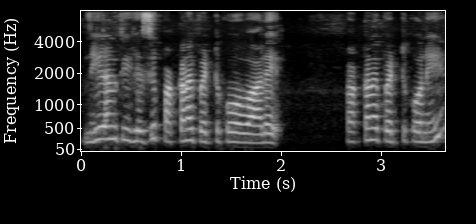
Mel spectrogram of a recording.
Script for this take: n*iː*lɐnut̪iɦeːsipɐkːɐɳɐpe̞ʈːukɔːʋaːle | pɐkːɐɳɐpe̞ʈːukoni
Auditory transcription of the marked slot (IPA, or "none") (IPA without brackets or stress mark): iː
